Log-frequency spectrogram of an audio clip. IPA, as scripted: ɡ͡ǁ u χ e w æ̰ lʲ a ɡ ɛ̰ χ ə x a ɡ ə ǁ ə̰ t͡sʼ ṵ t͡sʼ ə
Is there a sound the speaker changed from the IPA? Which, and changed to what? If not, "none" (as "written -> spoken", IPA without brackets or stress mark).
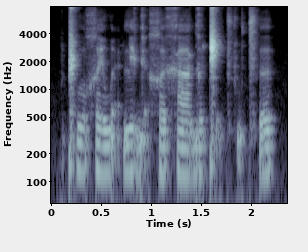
ɡ͡ǁ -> ǁ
